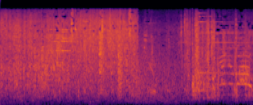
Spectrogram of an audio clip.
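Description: Movie soundtrack of a crashed race car on fire: a steady, dense crackling and clattering of the burning wreck, with voices shouting near the end.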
